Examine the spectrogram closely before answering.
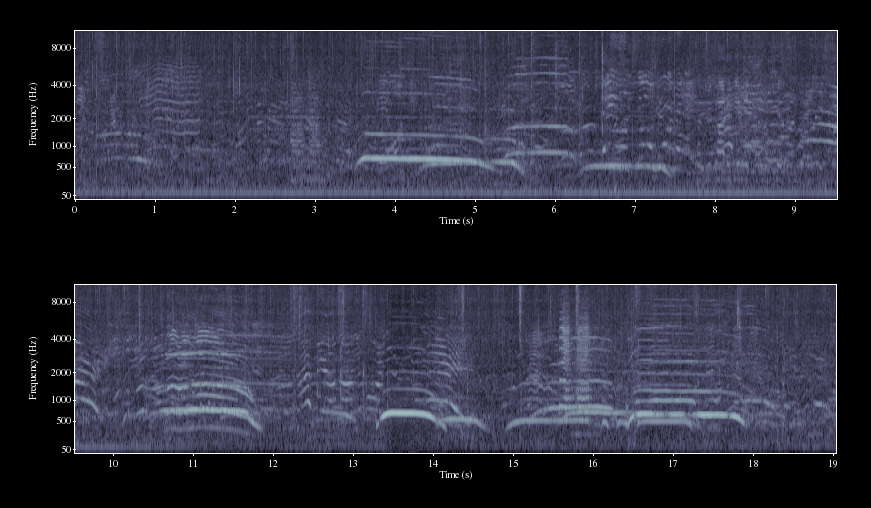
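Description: Children shout and call out excitedly.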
